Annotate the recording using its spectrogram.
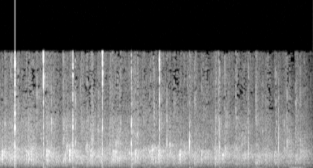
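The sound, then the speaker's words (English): An audience applauds to honor seniors, many hands clapping in a dense, continuous wash with a few sharper claps standing out, for several seconds without any talking. “but we want to honor you, and I think we ought to just have a round of applause for all of our seniors, and especially for all of you.”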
